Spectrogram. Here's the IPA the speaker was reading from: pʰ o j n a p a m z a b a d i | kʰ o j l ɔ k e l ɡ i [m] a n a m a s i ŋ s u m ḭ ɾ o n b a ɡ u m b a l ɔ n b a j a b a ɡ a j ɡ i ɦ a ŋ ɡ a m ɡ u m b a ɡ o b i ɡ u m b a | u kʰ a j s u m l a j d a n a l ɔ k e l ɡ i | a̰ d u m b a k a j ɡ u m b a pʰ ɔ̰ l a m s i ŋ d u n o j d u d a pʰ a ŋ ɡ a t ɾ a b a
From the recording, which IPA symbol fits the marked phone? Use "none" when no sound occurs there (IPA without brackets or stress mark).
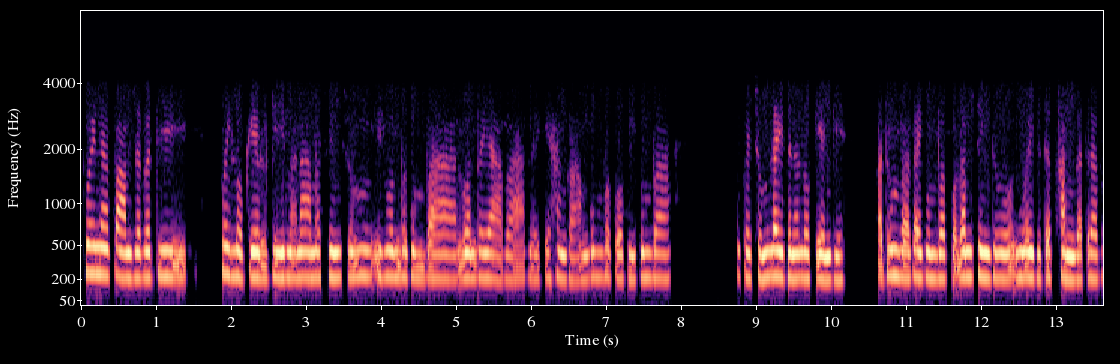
m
